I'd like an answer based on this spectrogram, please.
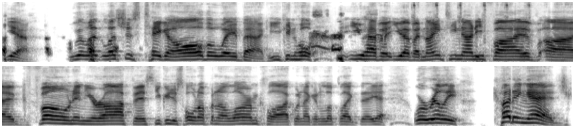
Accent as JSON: {"language": "English", "region": "Central Pennsylvania", "country": "United States", "said": "I'm from Central Pennsylvania"}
